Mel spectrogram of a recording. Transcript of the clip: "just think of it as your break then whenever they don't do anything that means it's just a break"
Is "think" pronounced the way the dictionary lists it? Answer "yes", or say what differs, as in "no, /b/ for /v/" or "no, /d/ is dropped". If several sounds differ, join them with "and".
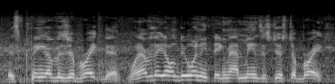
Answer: no, /k/ is dropped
